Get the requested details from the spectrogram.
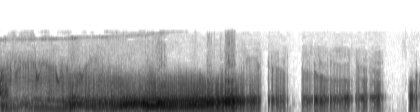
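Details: Girl's stomach gives a long, wavering gurgling growl, then several shorter rumbling bursts: ordinary stomach growling (borborygmi).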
